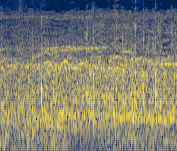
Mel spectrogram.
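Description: Audience applauding: a steady, even patter of many hands clapping.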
